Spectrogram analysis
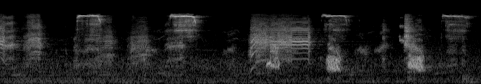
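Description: Scarlet macaws give harsh, raspy screeches in bursts about every second, loud and grating with a broad, noisy tone.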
